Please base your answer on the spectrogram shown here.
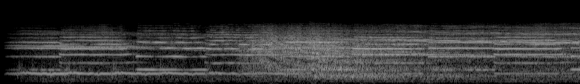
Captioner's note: sirens; airplane engine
